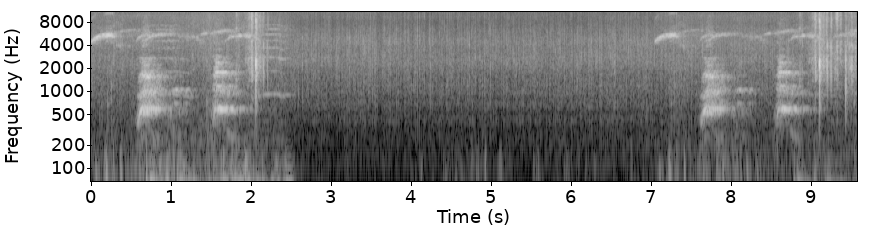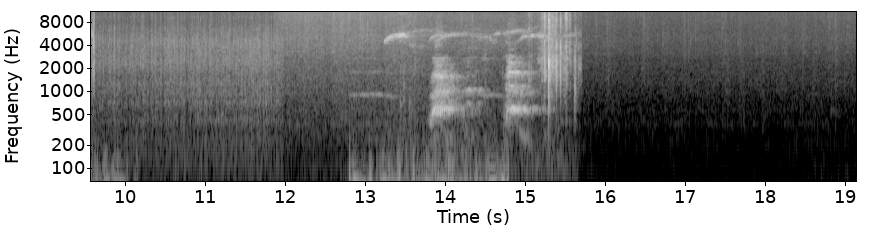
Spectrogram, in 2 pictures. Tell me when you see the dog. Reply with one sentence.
The dog can be heard from 0.0 to 2.2 s, from 7.0 to 9.7 s and from 13.2 to 15.7 s.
